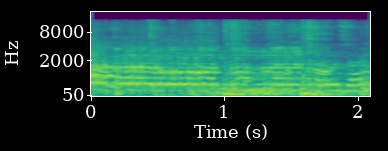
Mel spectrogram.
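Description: A group of men's voices chanting a devotional chant together in unison, loud and sustained.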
